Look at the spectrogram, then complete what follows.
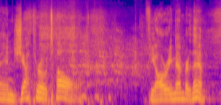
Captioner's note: audience laughing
